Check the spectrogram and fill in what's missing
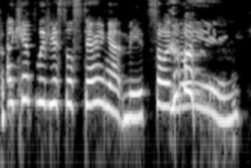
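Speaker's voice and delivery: high, silly voiced dog. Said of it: "as I do the dog voice".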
